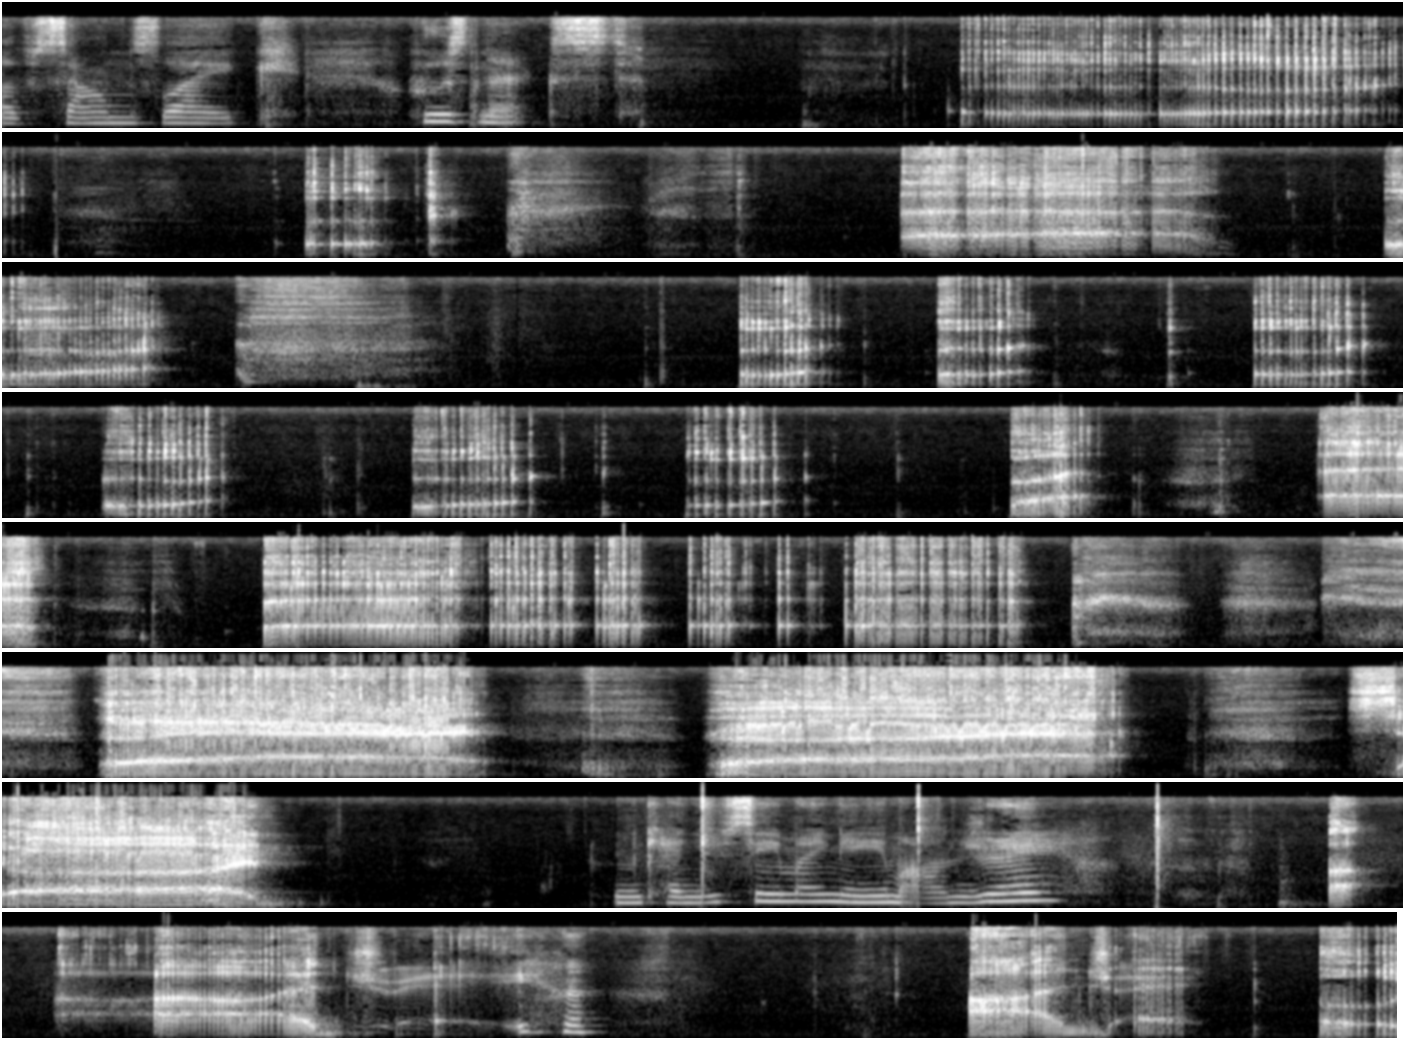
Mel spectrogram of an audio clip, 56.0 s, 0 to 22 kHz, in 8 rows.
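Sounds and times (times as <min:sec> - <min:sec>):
woman belching: 0:04.8 - 0:07.2, 0:08.5 - 0:09.3, 0:11.5 - 0:13.2, 0:13.9 - 0:14.9, 0:17.7 - 0:19.2, 0:20.3 - 0:22.2, 0:23.1 - 0:23.8, 0:24.4 - 0:25.1, 0:26.1 - 0:26.6, 0:27.6 - 0:28.3, 0:29.3 - 0:33.2, 0:35.5 - 0:37.5, 0:38.6 - 0:40.7, 0:42.0 - 0:43.6, 0:48.7 - 0:52.0, 0:53.9 - 0:55.0, 0:55.6 - 0:56.0.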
